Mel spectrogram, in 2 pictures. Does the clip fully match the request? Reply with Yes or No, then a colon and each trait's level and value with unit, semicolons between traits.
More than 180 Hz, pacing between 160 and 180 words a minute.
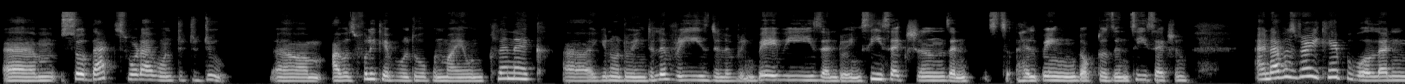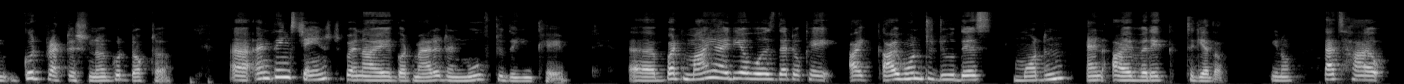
Yes: high, 190 Hz; average, 165 wpm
